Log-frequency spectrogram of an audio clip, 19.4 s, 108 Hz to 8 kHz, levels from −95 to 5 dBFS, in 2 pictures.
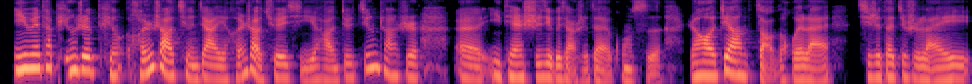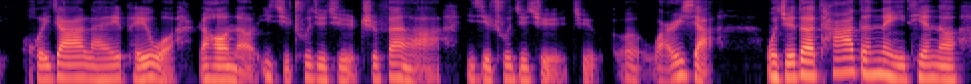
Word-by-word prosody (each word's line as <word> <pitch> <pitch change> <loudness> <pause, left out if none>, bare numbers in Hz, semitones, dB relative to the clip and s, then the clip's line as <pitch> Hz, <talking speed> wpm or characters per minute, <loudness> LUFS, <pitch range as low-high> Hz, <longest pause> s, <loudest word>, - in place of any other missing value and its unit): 因 240 +2 +9
为 250 0 +9
他 255 0 +2
平 225 -2 +2
时 225 -1 +8
平 205 -4 -4
很 195 +8 +2
少 180 -11 +6
请 170 -5 -3
假， 145 -1 +2
也 135 -1 -2
很 150 +5 -4
少 220 - +4
缺 150 +3 0
席 130 -3 -5
哈， 130 -2 -3
就 155 +5 -6
经 250 +12 +1
常 170 -8 -3
是， 155 -2 -2 0.4
呃， 140 -4 -1
一 175 -2 -5
天 155 0 +1
十 155 0 0
几 155 -2 +1
个 145 - +1
小 135 -7 -2
时 115 0 -9
在 110 - -3
公 120 -1 -5
司。 105 -5 -7 0.2
然 165 +2 0
后 170 -1 +6
这 190 +7 +5
样 175 -3 +4
早 - - -1
地 - - -9
回 135 0 0
来， 120 -1 +1 0.3
其 155 - -5
实 155 - +1
他 155 +1 +1
就 155 +1 -5
是 145 -2 -4
来 130 -1 0 0.5
回 140 -1 -3
家 150 0 +2
来 140 0 -3
陪 140 +1 +1
我。 145 -3 -1 0.2
然 140 - -1
后 135 -1 +4
呢， 130 - -3
一 165 - -8
起 130 -4 -8
出 150 +4 -7
去， 135 -2 -3
去 130 0 -6
吃 145 - -4
饭 145 -1 -1
啊， 115 - -6 0.2
一 - - -10
起 135 -1 -4
出 140 +3 -6
去， 130 -1 -5
去 130 - -7
去 - - -12 0.2
呃， - - -8
玩 150 +3 -4
一 - - +1
下。 170 - 0 0.5
我 160 0 +3
觉 155 +1 +4
得 175 0 +7
他 200 +4 +1
的 195 -3 0
那 185 -3 +2
一 140 -1 -1
天 150 +2 -2
呢， 135 -1 0
150 Hz, 245 characters per minute, -23 LUFS, 135-170 Hz, 0.5 s, 因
